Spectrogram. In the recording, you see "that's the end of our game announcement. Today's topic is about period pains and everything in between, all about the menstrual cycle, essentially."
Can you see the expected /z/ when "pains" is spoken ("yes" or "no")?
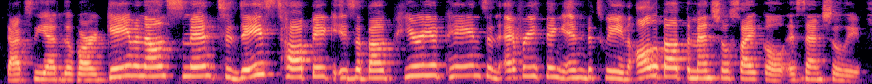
yes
